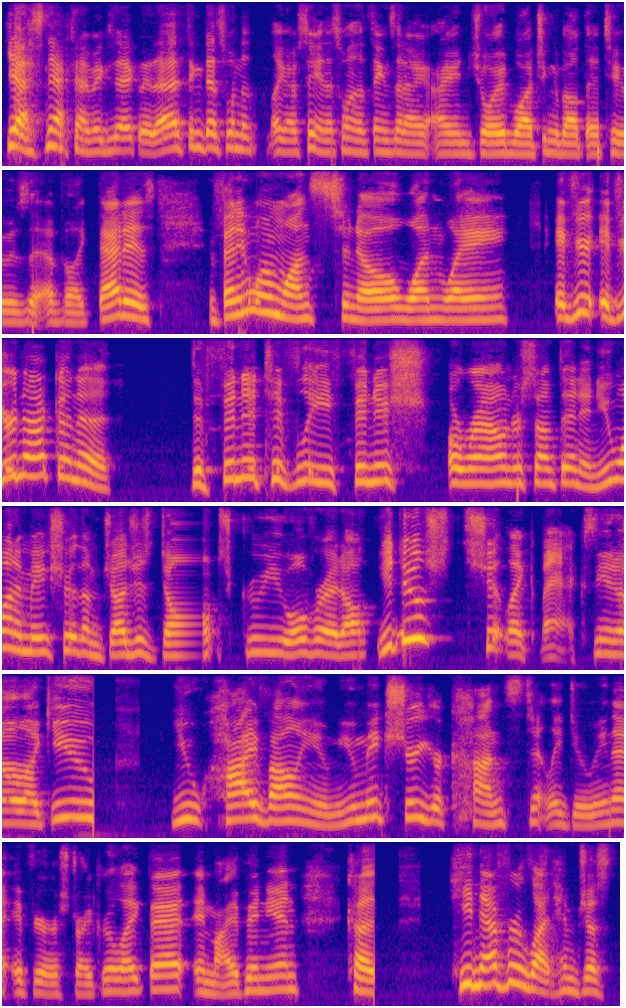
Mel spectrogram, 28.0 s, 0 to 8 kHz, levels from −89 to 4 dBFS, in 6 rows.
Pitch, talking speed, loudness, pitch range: 205 Hz, 210 wpm, -17 LUFS, 175-245 Hz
